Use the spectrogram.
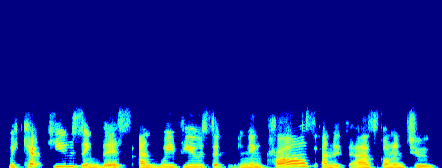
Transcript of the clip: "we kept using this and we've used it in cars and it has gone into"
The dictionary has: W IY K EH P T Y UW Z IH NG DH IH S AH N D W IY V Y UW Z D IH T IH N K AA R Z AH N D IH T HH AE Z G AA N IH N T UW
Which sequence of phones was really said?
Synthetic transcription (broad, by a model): W IY K EH P T Y UW Z IH NG DH IH S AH N W IY V Y UW Z D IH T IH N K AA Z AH N IH T HH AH Z G AA N IH N T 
